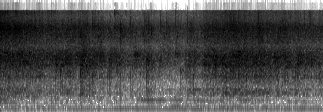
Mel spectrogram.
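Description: Onions sizzling in a pan of hot oil for a meat curry, a steady bright frying hiss running throughout with faint stirring, no voices.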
